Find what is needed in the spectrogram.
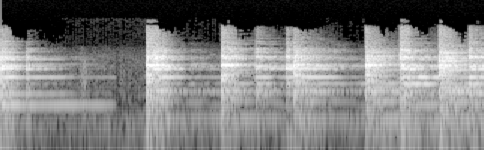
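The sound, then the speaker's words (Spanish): A village church bell rings out in repeated loud strikes, each clang followed by bright, sustained overtones that ring on between blows, with no voices. “Alguien hace sonar la campana de la iglesia.”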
